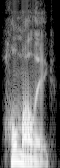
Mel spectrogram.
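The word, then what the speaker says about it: Jomalig: Jolig Island, Quesan Province, pronounced homaleig.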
